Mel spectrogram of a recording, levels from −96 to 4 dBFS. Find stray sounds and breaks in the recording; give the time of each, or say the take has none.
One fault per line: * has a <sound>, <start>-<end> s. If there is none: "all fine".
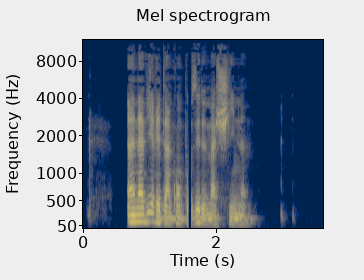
* has a dropout, 1.6-1.6 s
